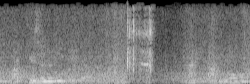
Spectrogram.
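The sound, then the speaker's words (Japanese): A single brief camera shutter click as a photo is taken, sharp and short, heard amid ongoing talk. “ちょっと写真を撮ってみたいと思います。”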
